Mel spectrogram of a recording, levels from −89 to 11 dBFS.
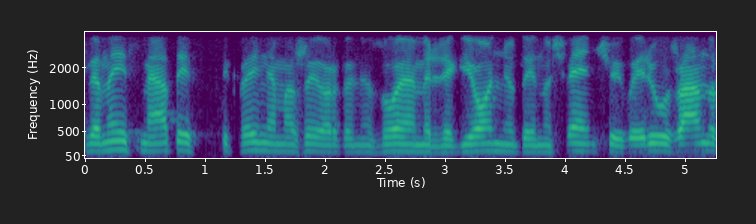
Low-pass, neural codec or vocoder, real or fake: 3.6 kHz; none; real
